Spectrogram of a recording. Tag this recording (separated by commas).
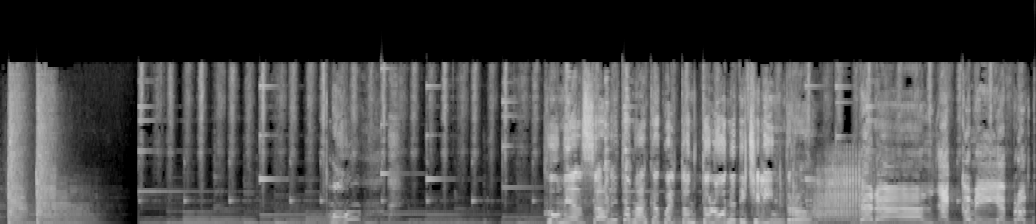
Speech, Music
